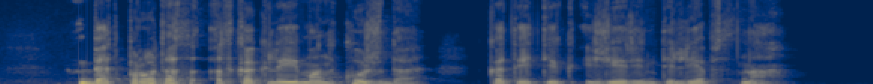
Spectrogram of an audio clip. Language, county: Lithuanian, Šiauliai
